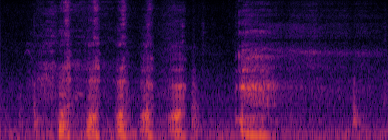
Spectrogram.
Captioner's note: he chuckles, inhales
